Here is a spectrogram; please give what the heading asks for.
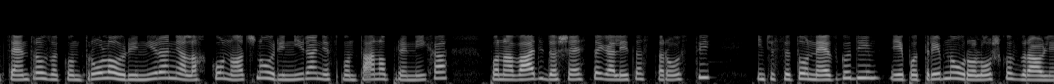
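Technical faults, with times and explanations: No technical faults found; the speech carries the ordinary G.711 mu-law telephone band, with nothing above 4 kHz, as expected of that path.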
